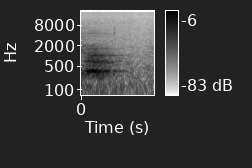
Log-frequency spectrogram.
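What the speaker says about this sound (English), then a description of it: "If you guys can hear dogs barking, I'm so sorry." A single dog bark, moderately close and loud at first, then fading into quiet background with no talk.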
